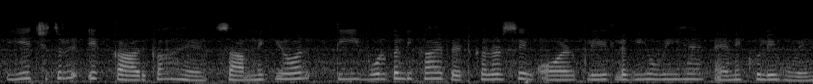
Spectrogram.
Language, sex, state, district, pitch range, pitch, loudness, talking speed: Hindi, female, Maharashtra, Nagpur, 210-245 Hz, 235 Hz, -37 LUFS, 190 wpm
